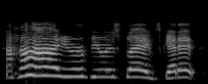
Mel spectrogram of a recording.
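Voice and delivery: loud, high hammed-up laugh and jibe; mock guffaw. Reader jokes about the flames, loud mock-triumphant crowing. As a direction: crow the pun out loudly.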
